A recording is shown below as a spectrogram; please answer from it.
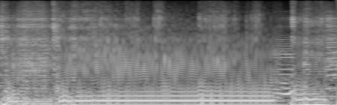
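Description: Live band music, loud over the stage sound system, with a heavy bass. About half a second in the band holds one steady chord, which breaks off just before the end.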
